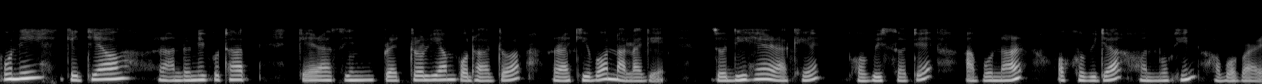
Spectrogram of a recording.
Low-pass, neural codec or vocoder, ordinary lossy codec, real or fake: 5.4 kHz; codec, 16 kHz, 8 kbps, FunCodec, trained on LibriTTS, 25 frames a second; none; fake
